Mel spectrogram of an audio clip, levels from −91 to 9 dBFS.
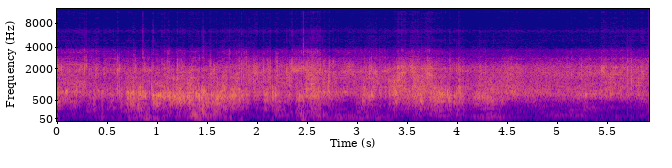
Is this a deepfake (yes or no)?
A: yes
